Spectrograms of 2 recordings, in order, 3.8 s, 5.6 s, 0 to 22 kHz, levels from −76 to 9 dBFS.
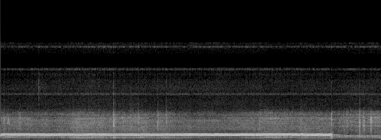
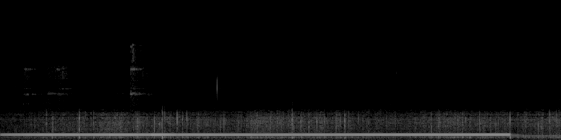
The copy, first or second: first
